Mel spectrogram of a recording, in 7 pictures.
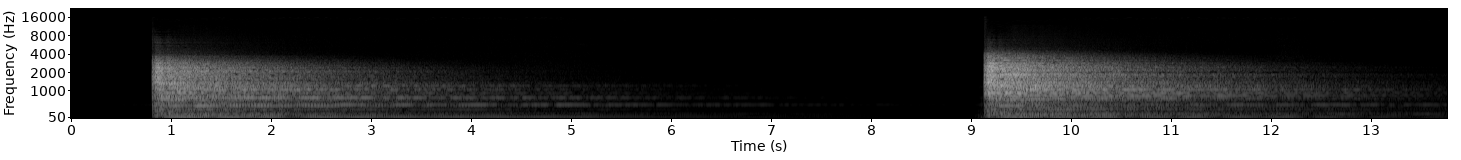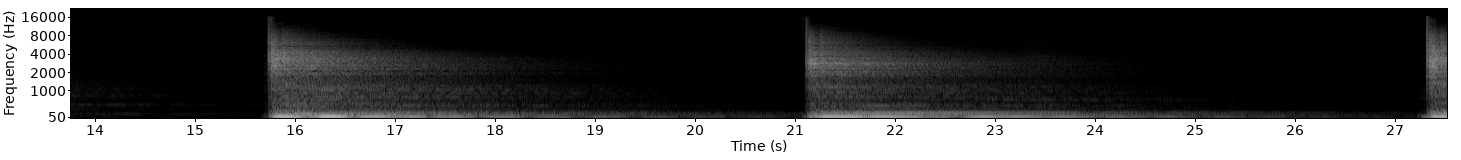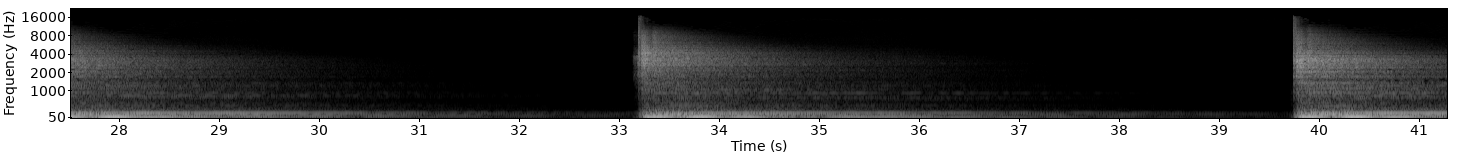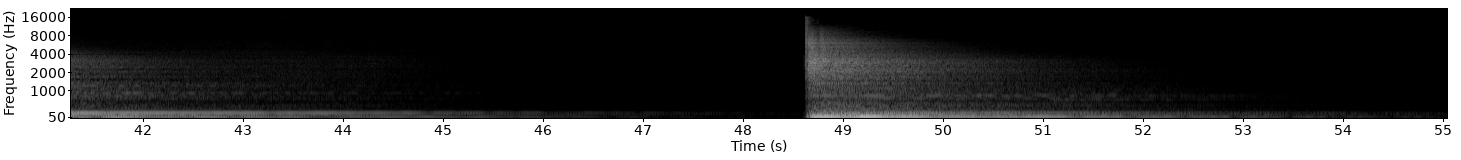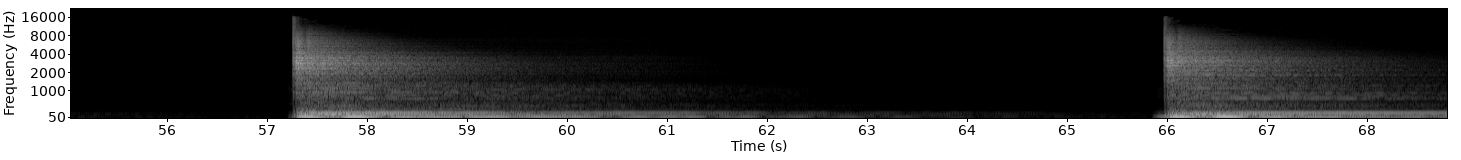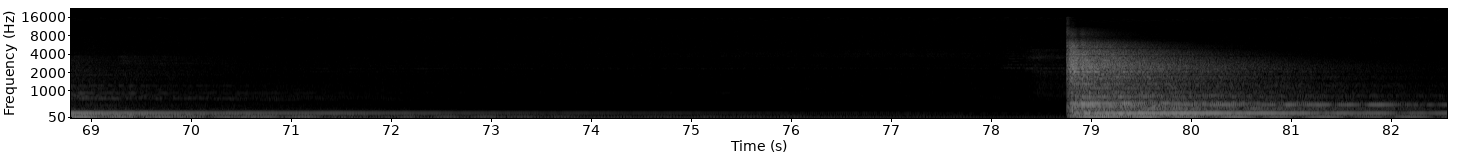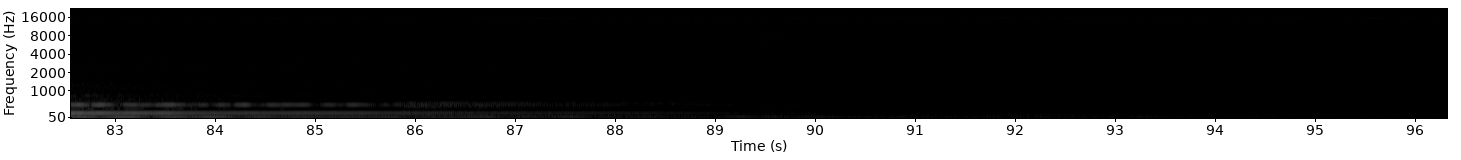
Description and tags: various metal impact sounds I recorded in a playground using piezo mics, with added reverb.
Piezo-> Piezo buffer-> Sony PCM M10.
